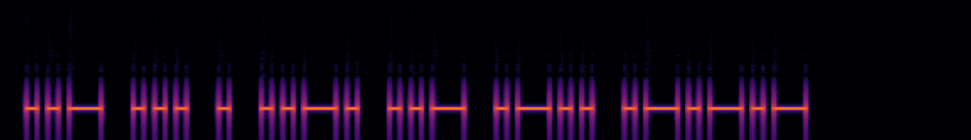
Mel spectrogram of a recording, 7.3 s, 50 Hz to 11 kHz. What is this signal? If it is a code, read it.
Morse code, heard as a keyed tone, about 15 wpm, 700 Hz. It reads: USEFUL.
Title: Sentences from Top 700 Words 15wpm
